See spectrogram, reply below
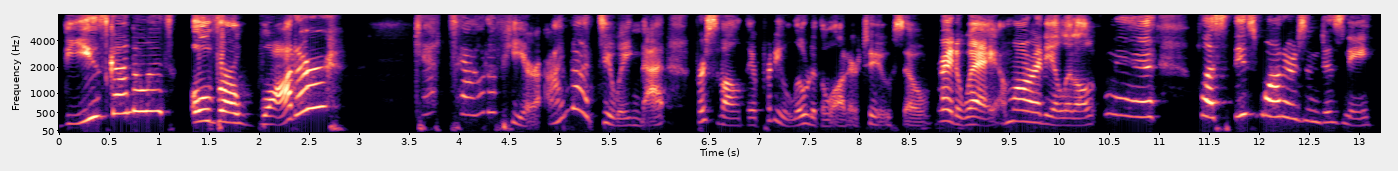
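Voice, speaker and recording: A woman co-hosting a podcast in casual chat, emphatic and quick to laugh. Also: on the high side, big pitch swings, vocal fry, husky. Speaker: podcast co-host.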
